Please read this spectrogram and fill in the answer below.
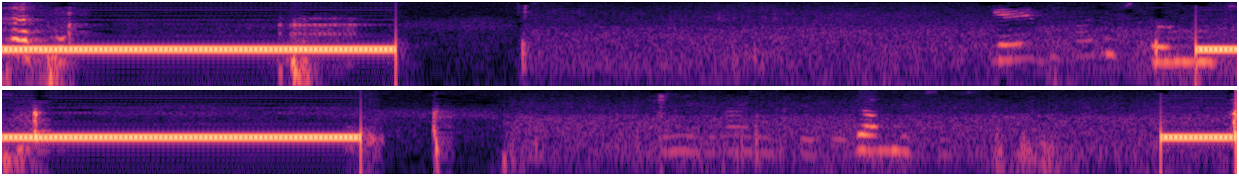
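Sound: telephone line tone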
